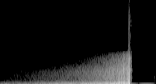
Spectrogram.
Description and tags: This sound was made by popping a cellophane bag and recorded using an M-Audio Microtrack II. This sounds really good as a firework or an explosion sound, especially with reverb.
